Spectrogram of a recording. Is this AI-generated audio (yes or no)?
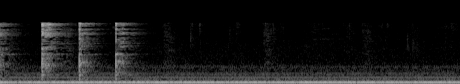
no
